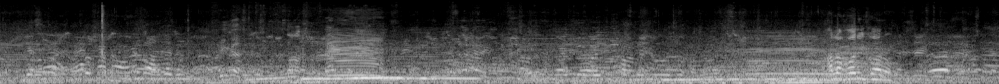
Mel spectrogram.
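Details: Improved-breed dairy cows and calves at Ambari haat cattle market, 2/3/25: several overlapping moos, one wavering call mid-clip and another near the end, buried in constant crowd and market noise.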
